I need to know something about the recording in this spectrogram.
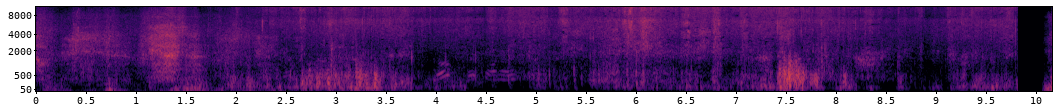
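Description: Footsteps wading through deep, wet snow: irregular crunching and swishing as each foot sinks in, loudest about seven and a half seconds in. The sound cuts off abruptly just before the end.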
